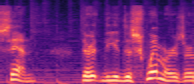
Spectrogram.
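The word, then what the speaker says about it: Seine: sick swimming in the scene it's we say scene but it's actually pronounced sin the the the swimmers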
